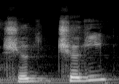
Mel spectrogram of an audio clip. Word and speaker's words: cheugy: And the term chuggy, first of all, is spelled C-H-E-U-G-Y, but it's pronounced chuggy.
